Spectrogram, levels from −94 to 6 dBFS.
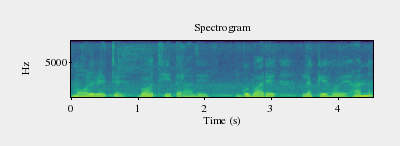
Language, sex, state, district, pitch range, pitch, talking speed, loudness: Punjabi, female, Punjab, Kapurthala, 230-260 Hz, 240 Hz, 130 wpm, -15 LUFS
